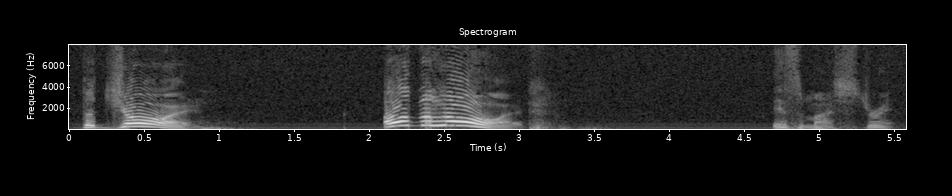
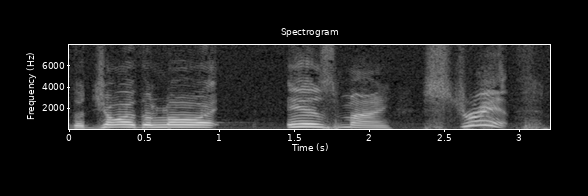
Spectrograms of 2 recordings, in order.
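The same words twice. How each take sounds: First: The stress falls on the words of the Lord. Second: The stress falls on the word strength. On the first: "So you got to put it of the Lord" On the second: "So you're saying strength"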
